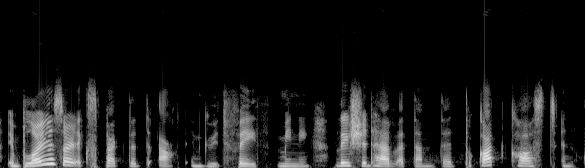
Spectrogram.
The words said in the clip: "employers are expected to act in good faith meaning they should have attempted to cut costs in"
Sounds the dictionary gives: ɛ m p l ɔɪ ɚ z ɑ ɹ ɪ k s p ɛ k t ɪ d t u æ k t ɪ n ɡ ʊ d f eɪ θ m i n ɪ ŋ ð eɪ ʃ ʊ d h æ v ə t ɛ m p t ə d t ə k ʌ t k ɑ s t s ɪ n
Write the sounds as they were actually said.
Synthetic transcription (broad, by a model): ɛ m p l ɔɪ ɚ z ɑ ɹ ɪ k s p ɛ k t ɪ d t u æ k t ɪ n ɡ ʊ d f eɪ θ m i n ɪ ŋ ð eɪ ʃ ʊ d h æ v ə t ɛ m p t ə d t ə k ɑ t k ɑ s t s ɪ n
